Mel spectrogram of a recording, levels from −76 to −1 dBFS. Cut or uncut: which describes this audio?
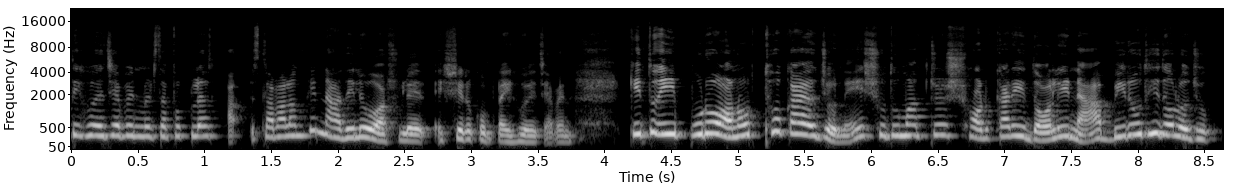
uncut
